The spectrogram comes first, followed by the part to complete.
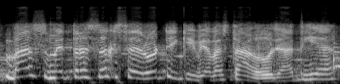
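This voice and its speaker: A woman's voice: sits high, very animated, measured pace. A woman voicing an honest, humble male village goldsmith who speaks earnestly in a cartoon moral story. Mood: earnest, disapproving. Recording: loud music behind the voice. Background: loud music.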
